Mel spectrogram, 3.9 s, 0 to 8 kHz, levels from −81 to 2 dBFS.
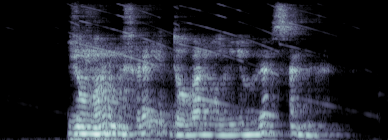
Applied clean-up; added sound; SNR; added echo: neural mask model DeepFilterNet 3.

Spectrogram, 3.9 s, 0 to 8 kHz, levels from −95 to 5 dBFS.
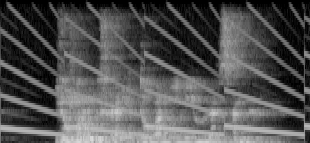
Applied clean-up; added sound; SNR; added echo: none; Alarm; 6 dB; reverberation time 0.8 s.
